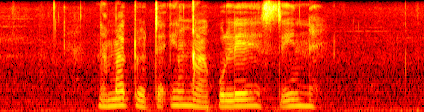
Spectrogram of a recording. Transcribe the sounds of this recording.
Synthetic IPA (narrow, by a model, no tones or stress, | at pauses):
namad̥ʱɔd̥ʱaʔiŋ͡ǁʱakʼulesiːnɛ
